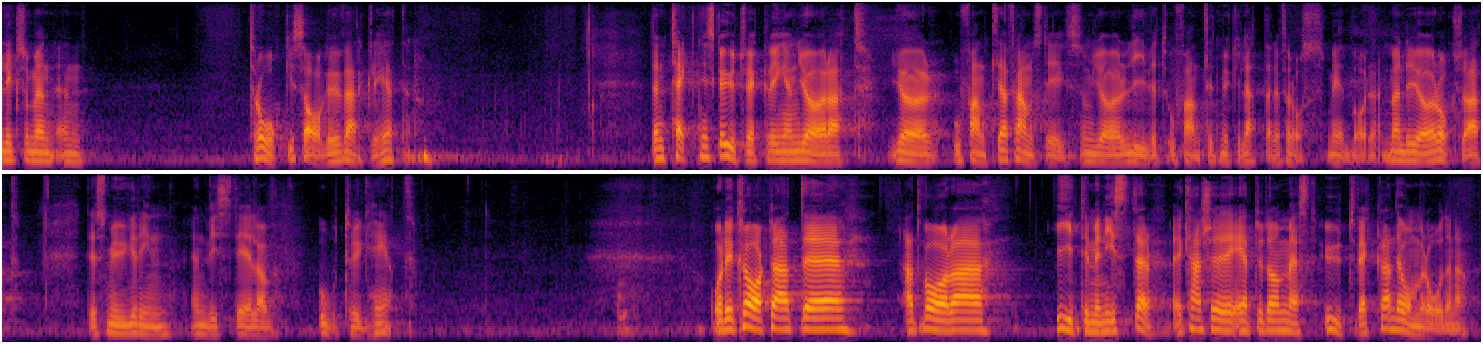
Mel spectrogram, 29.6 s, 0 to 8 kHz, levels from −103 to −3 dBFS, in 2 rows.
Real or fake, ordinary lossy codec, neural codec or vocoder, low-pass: real; none; none; none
